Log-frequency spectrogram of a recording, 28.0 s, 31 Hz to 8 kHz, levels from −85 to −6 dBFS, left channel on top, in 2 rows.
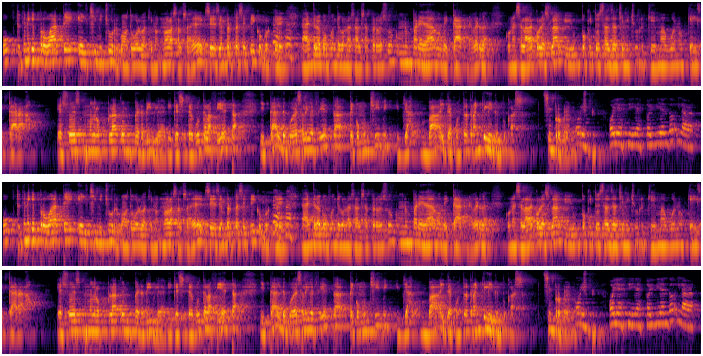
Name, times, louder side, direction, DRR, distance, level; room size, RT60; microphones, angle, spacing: voice 1, 0.0-5.6 6.0-14.7 15.1-24.4 24.8-25.4, left 1 dB, 25° left, 4 dB, 3.3 m, -26 dB
voice 2, 5.2-5.9 25.4-25.8 26.1-27.8, equal, 20° right, 11 dB, 0.8 m, -31 dB
27.5 x 18.5 x 7.9 m, 0.86 s
head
